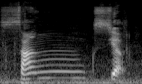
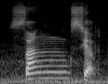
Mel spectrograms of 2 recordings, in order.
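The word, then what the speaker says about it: 쌍시옷: Y ahora vamos a hacer una doble S, que es así, como que la casita, y va a ser Sangseot, Sangseot, más o menos así.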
